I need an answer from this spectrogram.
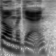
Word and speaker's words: Ommegang: New York if first of all is it pronounced Omega it's pronounced Ommegang okay and the only thing I know that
